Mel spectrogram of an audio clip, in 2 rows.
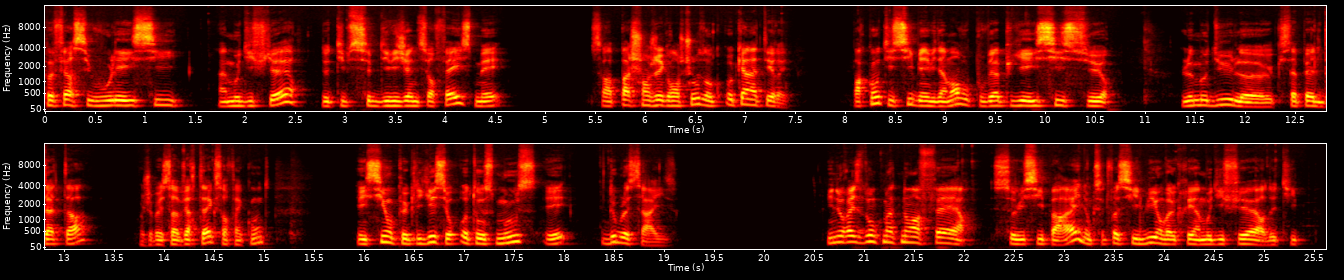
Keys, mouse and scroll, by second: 1.5-3.5 drag, 5.0-6.8 drag, 7.2-9.0 drag, 8.1-14.4 middle drag, 14.4-16.2 drag, 16.6-20.3 drag, 19.3-22.9 middle drag, 22.0-24.0 right drag, 24.0-25.6 drag.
